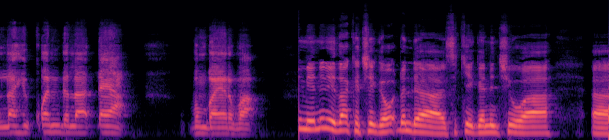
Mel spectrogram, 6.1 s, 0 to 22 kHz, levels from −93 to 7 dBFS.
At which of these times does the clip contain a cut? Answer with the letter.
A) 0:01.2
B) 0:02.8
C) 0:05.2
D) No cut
B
